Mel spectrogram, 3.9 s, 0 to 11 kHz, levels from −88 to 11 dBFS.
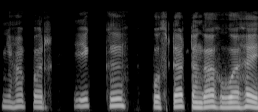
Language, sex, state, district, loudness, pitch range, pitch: Hindi, male, Chhattisgarh, Balrampur, -24 LUFS, 155-175 Hz, 165 Hz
